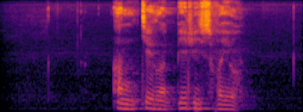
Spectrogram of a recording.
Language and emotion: Russian, neutral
